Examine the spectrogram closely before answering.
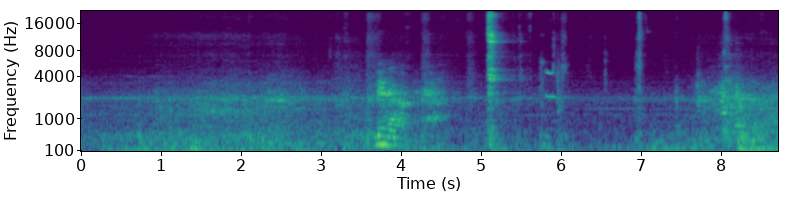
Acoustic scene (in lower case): elevator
